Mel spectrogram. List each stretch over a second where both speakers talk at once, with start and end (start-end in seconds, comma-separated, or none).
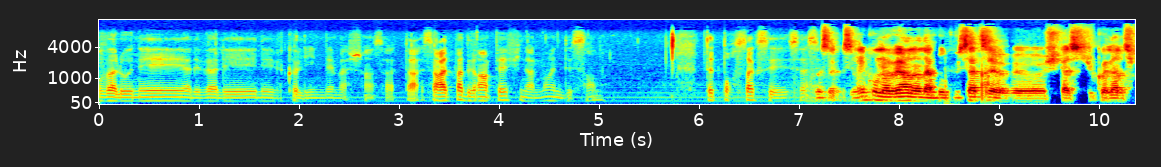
none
